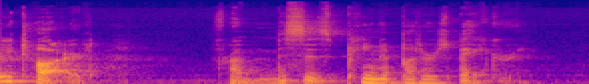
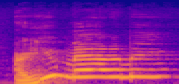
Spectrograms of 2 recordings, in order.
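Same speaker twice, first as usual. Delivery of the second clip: much higher and louder anxious question; 5 dB louder, faster than usual. Acted. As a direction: call it out urgently. Asking again, loudly.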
